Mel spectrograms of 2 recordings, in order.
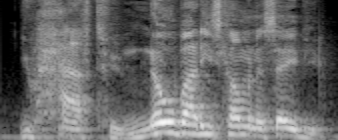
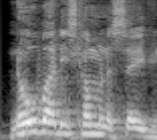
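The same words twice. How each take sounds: First: Fired up. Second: "Nobody's coming to save you" shouted higher, with "Nobody's" punched; rising to a fired-up shout on the repeat; loud, higher motivational cry of "Nobody's". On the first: Repeated motivational line. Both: Real, not acted.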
